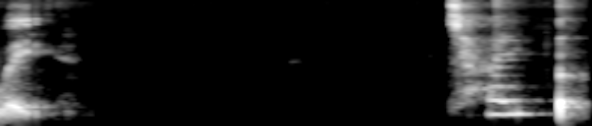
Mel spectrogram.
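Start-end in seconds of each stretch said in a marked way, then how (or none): 2.3-2.9 whispered single word; a secretive whisper to the chat. Real, not acted. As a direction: whisper it so the community can't hear. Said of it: "Can't say it out loud".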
